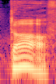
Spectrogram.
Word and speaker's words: Daith: it's Day thought it's Darth isn't it as in like Darth Vader you're absolutely right yeah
